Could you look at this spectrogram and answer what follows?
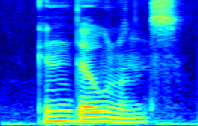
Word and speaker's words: condolence: And the first word that we have today is condolence. Condolence. Um the stress actually is on the second syllable.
